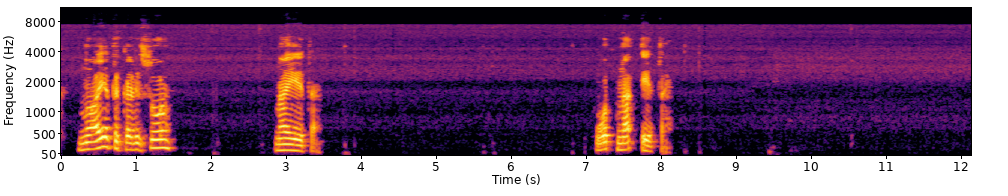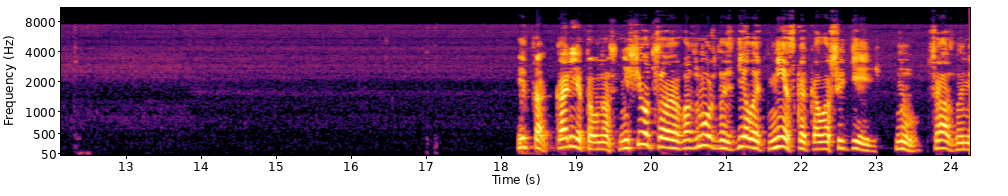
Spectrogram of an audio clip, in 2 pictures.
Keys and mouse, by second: 0.6 click, 2.2-2.8 middle drag, 3.9-5.8 drag, 6.9 click, 9.6 space, 10.6-12.4 middle drag.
